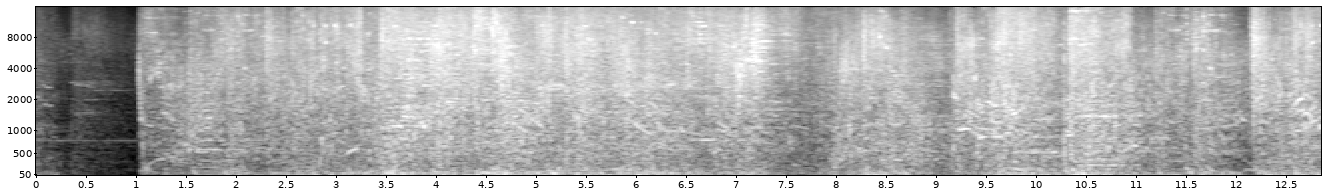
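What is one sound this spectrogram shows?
Magic spells blast and crackle in a busy fight.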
